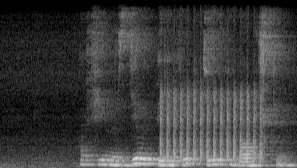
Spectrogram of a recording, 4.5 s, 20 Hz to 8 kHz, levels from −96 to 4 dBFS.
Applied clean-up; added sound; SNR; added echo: none; Gunshot, gunfire; 7 dB; reverberation time 1.0 s.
